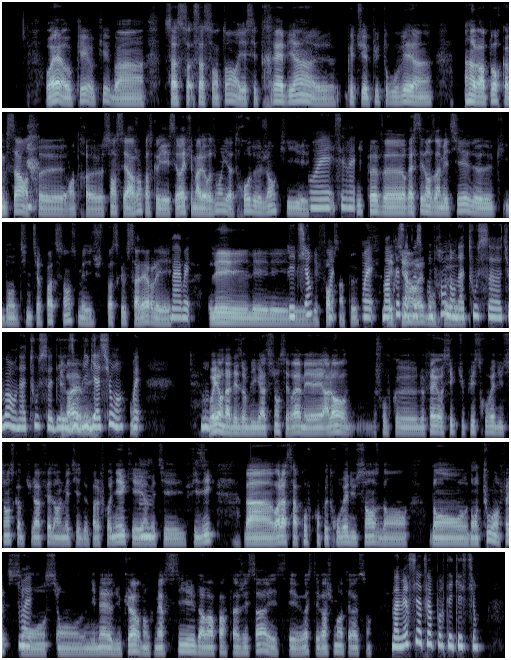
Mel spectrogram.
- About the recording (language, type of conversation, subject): French, podcast, Comment trouves-tu l’équilibre entre le sens et l’argent ?
- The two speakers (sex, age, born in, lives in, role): female, 45-49, France, France, guest; male, 25-29, France, France, host
- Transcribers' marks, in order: stressed: "très"; laughing while speaking: "un"; chuckle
